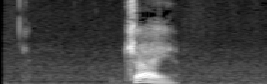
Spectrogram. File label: in Swahili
